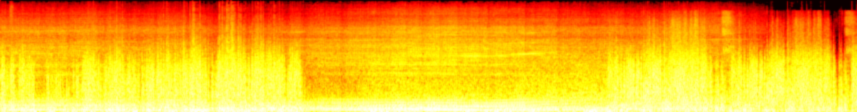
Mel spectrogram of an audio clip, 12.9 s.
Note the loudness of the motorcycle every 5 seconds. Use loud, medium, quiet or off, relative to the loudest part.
medium, loud, medium.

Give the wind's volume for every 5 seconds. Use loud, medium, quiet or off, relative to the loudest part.
loud, medium, loud.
